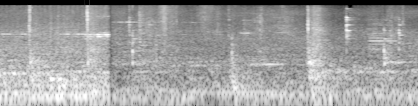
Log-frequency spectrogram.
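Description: Meat cleaver chopping roast duck on a thick wooden chopping block: about five sharp chops at uneven intervals, over steady background noise.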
